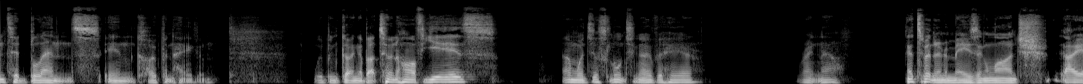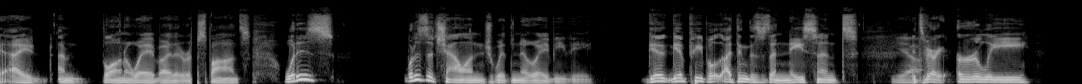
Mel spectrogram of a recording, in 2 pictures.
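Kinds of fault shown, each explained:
Bluetooth stall: Right after "blown away by the", around 12.75 s, the speech just drops out to dead silence for about 61 ms and then carries on at 12.81 s. That's the sound of the headphones running out of buffered audio, likely because wireless interference held packets back and playback had to wait for them to be resent. It's a clean gap rather than a crackle or a smear, which is what gives it away.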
